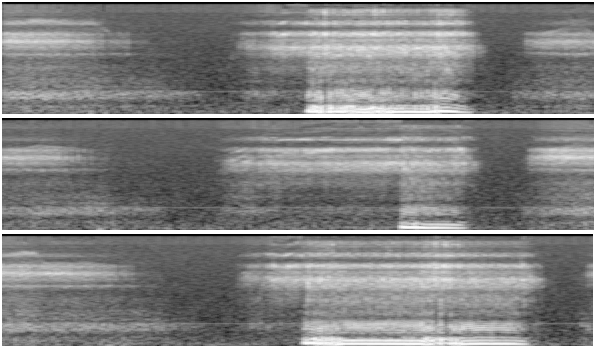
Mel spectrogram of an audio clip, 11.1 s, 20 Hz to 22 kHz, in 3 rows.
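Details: Man snoring, sound-effect recording made with a Zoom H5 recorder: deep, rattling snores on the in-breath, three in eleven seconds, with quiet breathing between; heavy snoring.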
